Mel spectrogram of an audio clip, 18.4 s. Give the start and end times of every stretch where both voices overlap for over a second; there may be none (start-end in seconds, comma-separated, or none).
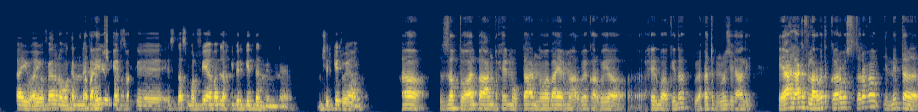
1.4-2.7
